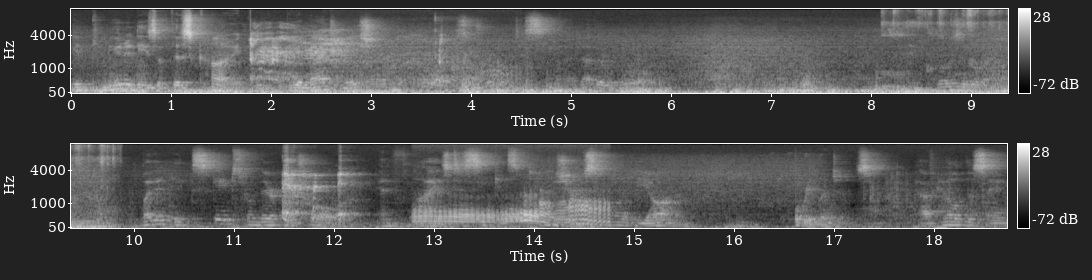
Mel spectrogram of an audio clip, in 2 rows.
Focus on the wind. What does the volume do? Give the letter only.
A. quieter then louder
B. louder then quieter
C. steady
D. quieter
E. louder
D.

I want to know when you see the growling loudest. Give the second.
14 s.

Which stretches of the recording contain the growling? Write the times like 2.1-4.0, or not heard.
2.8-4.5, 8.1-9.9, 12.8-14.8.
